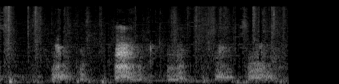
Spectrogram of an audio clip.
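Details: Caucasian Shepherd Dog (Caucasian Ovcharka) puppies, young litter: several short whimpering yips with one louder, higher squeal in the middle, then silence at the end.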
